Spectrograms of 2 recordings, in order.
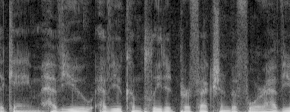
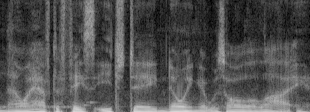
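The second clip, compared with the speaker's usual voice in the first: ordinary talk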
